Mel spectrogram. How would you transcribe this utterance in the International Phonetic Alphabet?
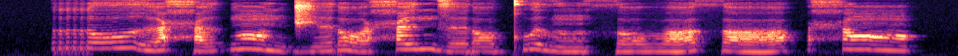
ro˦˥ɣə˩˥ħə˩˧ ɡɔ̃˥˨nd͡ʒɘ˩˧ ɾɔ˧˩˧ħɘ˦˥ nzə˩ɾɔ˧˩˧kʷʼə˥˨ðõ˩ θɔ˩βɒ˩˥θɒ˧˩˧ | ħɔ̃˥˨

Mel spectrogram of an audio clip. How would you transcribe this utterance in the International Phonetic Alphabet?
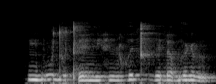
mbudu tʼenje̤n ɳo̤ɪ̯ kʰṳɪ̯ɗɐbɯɳɯ

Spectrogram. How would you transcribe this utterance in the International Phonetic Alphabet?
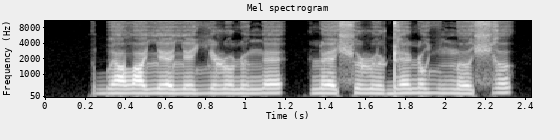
bɛlˠɛ lʲalʲa ʎəɭoɳʏŋɛ | ɳɛçʏ ɭʏ ɖɛɳoʎ n̪əçə

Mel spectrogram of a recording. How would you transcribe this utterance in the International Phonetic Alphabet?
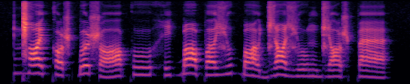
ŋ͡ǁɑ˥e̯ kɔ˧˩ʂk͡pʊ˥˧ʂɒː˩˧ kuː˧hi˧ɡ͡bɑ˥˧ pʌ˥ ʑu˥ɡ͡bɑ˧˩o̯ d͡ʑɑ˥˧ʑuː˧ŋ d͡ʑɒː˧ʂ pæ˧˩

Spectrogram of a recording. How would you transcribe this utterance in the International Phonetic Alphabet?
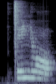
ǀeɲɹɔ

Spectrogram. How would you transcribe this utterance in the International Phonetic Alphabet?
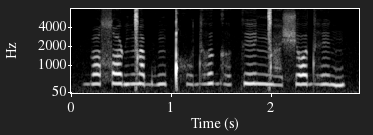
bœsˤœɖŋ͡ǀab o̤ŋǃʰo̤dʱəɡʱə̤ keŋ͡ǀa̤ ʃʌdʱeŋ

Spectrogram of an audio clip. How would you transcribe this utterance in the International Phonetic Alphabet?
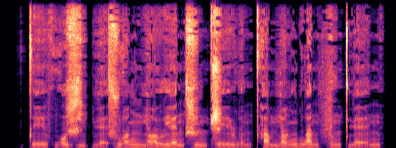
t̪e˧˥ɪ̯ fwɔ˥ɕi˥pɥɛ̰˨˩ swɑ˥ŋmjɑ˧˥ʊ̯ljɛ˥˩n ɕy˥nʈ͡ʂe˧˥ɪ̯ɻwə̰˨˩n t̪ʰä˥˩mjɑ˥ŋlwa˥˧nfə˥˩n t̪ɥɛ̰˨˩˦n

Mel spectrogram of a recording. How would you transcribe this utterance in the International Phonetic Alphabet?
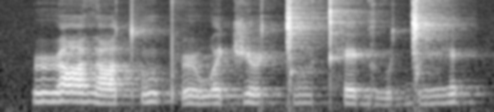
ɹɑ˥ðɑ˨tʼʊ˥ pʼə˞˨wʌ˨t͡ʃə˞˦ǀɑ̤˥ kʰɛ˨ɡʱʊ˩ɡ͡ǀɛ̤˥

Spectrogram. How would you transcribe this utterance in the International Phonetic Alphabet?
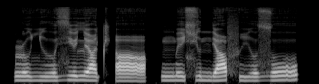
ɭoʎɯʊ̯ zʲølʲɑt͡ʃʼɑ | ŋ͡meɕɯnʲɑ fiʊ̯ zo

